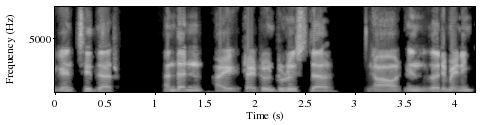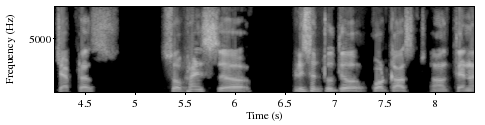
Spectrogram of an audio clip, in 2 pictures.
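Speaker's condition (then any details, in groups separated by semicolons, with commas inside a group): No condition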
